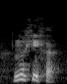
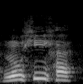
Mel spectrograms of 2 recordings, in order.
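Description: First: The vowels are cut short. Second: The vowels are held moderately long. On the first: The speaker calls it wrong. "Но ты не скажешь" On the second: The speaker calls it right. "Ты будешь говорить"

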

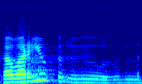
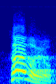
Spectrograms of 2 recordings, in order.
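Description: First: Each word is said clearly and separately. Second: The words are run together into one word. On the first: "это how are you" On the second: "они говорят хаваю"

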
